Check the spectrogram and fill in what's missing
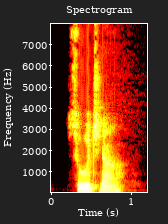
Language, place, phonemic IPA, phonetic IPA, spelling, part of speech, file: Hindi, Delhi, /suːd͡ʒ.nɑː/, [suːd͡ʒ.näː], सूजना, verb, LL-Q1568 (hin)-सूजना.wav
- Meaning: to swell, be swollen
